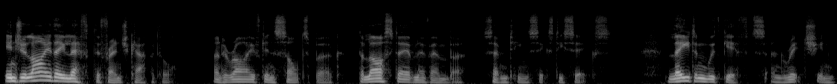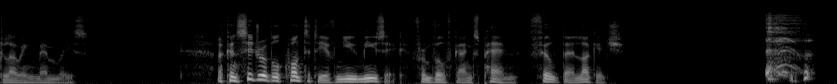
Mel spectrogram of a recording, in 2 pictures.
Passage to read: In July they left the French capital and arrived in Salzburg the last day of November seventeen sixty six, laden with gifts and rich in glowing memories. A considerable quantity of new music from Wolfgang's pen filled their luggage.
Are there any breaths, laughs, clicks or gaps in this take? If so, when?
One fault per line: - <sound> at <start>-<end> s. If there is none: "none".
- cough at 16.0-16.5 s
